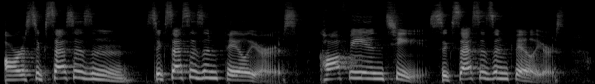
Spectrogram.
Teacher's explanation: when and comes between 2 nouns or even 2 verbs, we reduce it to n.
